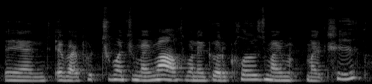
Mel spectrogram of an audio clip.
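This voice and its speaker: A woman's voice: mid-range voice, steady tone, moderate pace. Tight-jawed woman vlogging over room noise. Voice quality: tight-jawed speech from recent jaw surgery. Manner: rambling, matter-of-fact, self-interrupting. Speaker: vlogger sharing surgery recovery tips. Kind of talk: casual chat to camera. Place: small living room, indoors. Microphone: camera mic at about arm's length. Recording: clear background room noise.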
